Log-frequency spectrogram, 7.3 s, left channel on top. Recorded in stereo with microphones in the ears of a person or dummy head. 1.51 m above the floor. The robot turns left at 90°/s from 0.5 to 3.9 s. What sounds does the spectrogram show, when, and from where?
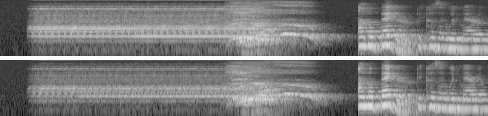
3.4 s breathing: 125° left, 2 m; by 4.8 s 80° left, 2 m
5.4 s a woman speaking: 15° right (ahead or behind), 1.7 m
